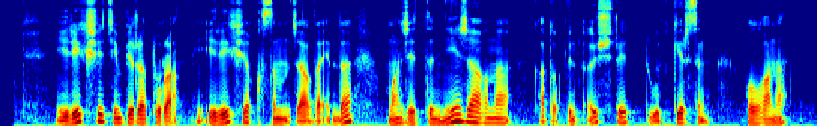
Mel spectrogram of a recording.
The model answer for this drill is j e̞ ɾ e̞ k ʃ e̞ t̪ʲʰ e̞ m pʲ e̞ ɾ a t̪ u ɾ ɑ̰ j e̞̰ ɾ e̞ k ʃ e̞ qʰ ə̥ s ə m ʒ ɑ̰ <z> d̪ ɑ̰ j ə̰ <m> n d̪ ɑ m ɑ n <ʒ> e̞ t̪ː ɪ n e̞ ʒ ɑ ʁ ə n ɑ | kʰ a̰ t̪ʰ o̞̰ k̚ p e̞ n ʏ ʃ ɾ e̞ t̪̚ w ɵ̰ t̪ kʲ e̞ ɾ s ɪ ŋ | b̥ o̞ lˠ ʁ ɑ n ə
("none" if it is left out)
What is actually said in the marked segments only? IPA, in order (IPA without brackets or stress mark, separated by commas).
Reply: ʁ, none, ʒ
